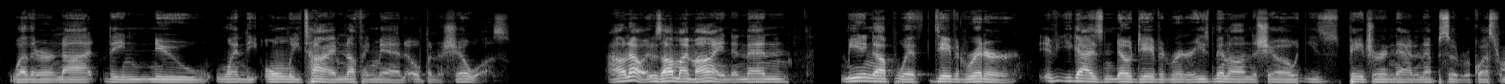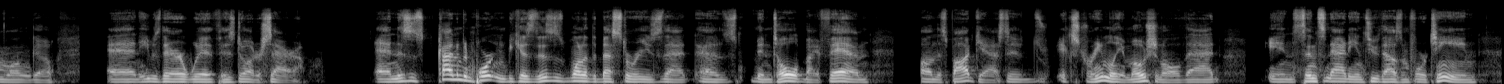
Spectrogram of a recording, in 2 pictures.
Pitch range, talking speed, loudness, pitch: 115-135 Hz, 180 wpm, -20 LUFS, 120 Hz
